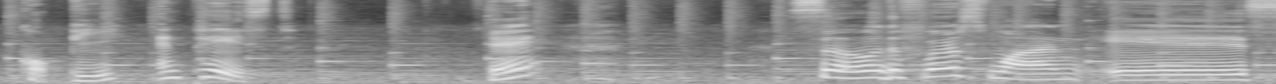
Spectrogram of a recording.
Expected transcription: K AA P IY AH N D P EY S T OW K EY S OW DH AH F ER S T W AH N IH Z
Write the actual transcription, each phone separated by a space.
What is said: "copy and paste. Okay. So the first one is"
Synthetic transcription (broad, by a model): K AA P IY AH N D P EY S T OW K EY S OW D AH F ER S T W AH N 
